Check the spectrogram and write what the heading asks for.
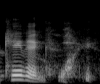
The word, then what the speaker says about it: Koenig: Walter Koenig. That's how you pronounce it.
